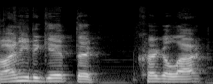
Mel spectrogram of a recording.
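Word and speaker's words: Craigellachie: All right, so I need to get the Craig-Alachi. How do you say it? Craig-Alachi? Craig Alecky. Just think of Craig Craig and Alecky.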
